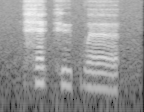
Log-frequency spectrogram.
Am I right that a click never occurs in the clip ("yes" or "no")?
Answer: yes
